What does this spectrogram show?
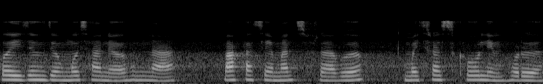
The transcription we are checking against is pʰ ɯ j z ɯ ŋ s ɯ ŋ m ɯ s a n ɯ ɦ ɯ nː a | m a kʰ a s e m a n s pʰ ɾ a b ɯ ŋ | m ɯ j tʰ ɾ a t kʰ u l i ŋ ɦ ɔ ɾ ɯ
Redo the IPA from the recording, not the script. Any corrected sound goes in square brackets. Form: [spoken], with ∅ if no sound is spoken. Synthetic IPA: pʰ ɯ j z ɯ ŋ [z] ɯ ŋ m ɯ s a n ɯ ɦ ɯ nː a | m a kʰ a s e m a n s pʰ ɾ a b ɯ [∅] | m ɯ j tʰ ɾ a [s] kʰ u l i ŋ ɦ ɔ ɾ ɯ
